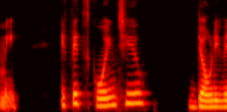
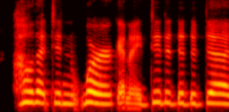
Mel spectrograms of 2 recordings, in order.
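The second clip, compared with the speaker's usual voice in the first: upset, discouraged, emotional lament, pitched up; 5 semitones higher than usual. Showing a discouraged way of reacting to failure: acting emotional. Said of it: "the first one, you sounded emotional".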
